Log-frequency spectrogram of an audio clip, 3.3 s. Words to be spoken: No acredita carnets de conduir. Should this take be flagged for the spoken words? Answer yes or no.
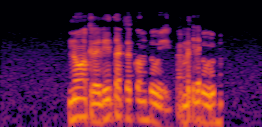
yes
